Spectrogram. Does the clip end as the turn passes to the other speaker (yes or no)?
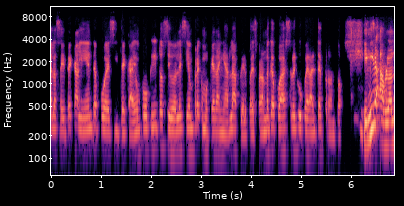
no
